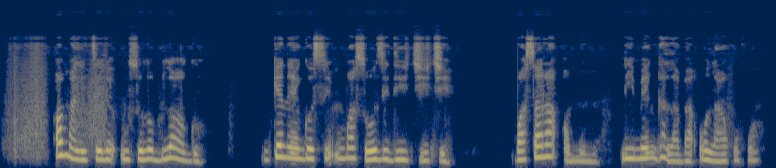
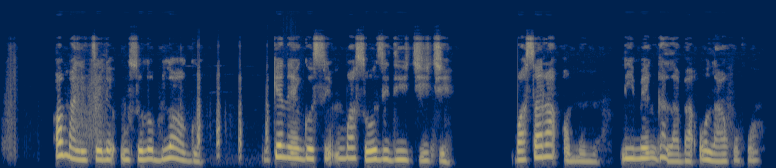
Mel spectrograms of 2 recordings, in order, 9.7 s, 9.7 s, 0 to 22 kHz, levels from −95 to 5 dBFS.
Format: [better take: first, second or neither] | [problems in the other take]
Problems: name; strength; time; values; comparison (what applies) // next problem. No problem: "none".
first | noise reduction (neural mask model RNNoise)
